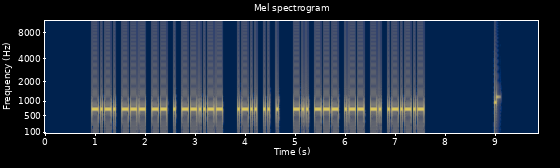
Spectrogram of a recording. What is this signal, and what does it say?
Morse code, heard as a keyed tone, about 28 wpm, 700 Hz. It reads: COME, LIE DOWN.
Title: Sentences from Top 1600 Words 28wpm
